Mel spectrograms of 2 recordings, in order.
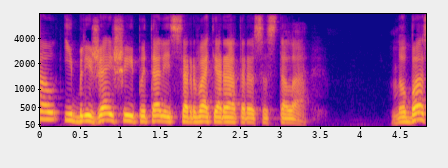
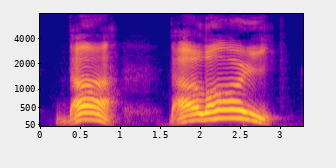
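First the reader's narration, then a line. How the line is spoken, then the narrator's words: Booming. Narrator (Russian): грянул он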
